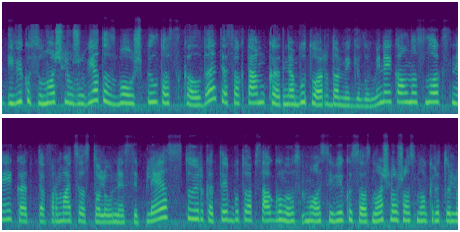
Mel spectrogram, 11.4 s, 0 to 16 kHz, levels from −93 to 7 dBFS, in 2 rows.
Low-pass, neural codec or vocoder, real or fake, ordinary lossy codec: 7.2 kHz; none; real; Opus, 16 kbps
